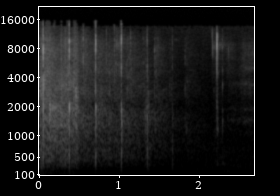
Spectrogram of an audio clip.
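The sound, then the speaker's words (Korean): An audience applauds, a dense wash of clapping with scattered sharper claps standing out, tapering off over a few seconds until only a few isolated claps remain. “할렐루야, 우리 영광의 박수를 올려드리겠습니다.”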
